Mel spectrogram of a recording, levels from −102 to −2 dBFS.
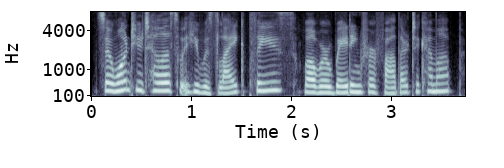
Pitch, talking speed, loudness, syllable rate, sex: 240 Hz, 290 wpm, -18 LUFS, 6.5 syllables/s, female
